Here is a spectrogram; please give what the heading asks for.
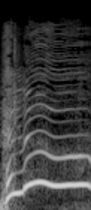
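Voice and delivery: put-on, very high, squeezed falsetto woman voice. For a comedy bit, speaker does the Tootsie woman: Tootsie woman voice. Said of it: "I have to do the Tootsie woman".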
